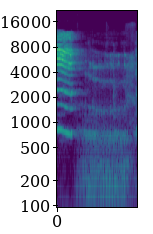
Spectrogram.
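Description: A koala gives a brief, loud, high-pitched wailing cry with a rich, tonal edge, then a softer rasping noise.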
